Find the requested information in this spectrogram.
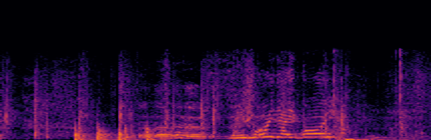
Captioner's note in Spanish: Toques en la puerta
